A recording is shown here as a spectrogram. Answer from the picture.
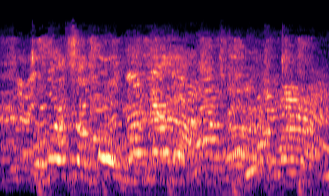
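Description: Several people talking at once in lively, overlapping chatter, with short low thuds underneath.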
